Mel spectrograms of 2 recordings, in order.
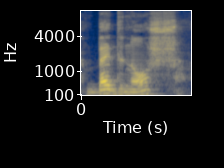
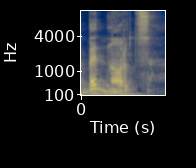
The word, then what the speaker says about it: Bednorz: I jednym z zaproszonych gości był pan Georg Bednosz, albo jak kto woli, jak słyszałem również wymowę tego nazwiska, Bednorz, z anglojęzyczni uczestnicy tak wymawiali to nazwisko.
